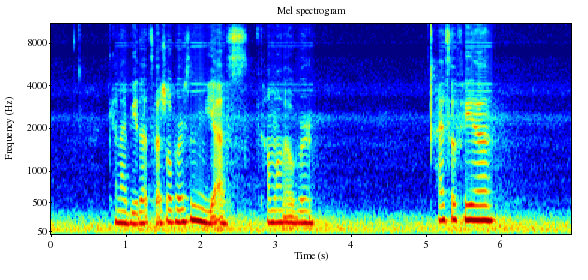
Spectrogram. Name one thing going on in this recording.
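A young woman talks casually and close to the microphone.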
